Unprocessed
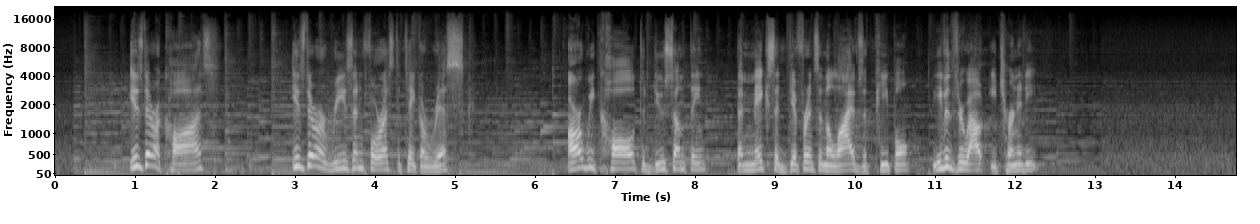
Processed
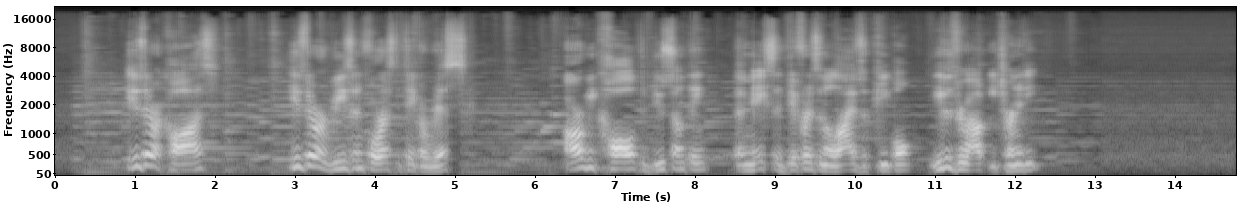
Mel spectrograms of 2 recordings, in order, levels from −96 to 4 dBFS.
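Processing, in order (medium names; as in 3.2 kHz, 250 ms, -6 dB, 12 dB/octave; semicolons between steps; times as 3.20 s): spectral blur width 86 ms; tilt EQ +4.5 dB/octave; loudness maximiser +14 dB; trim -1 dB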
